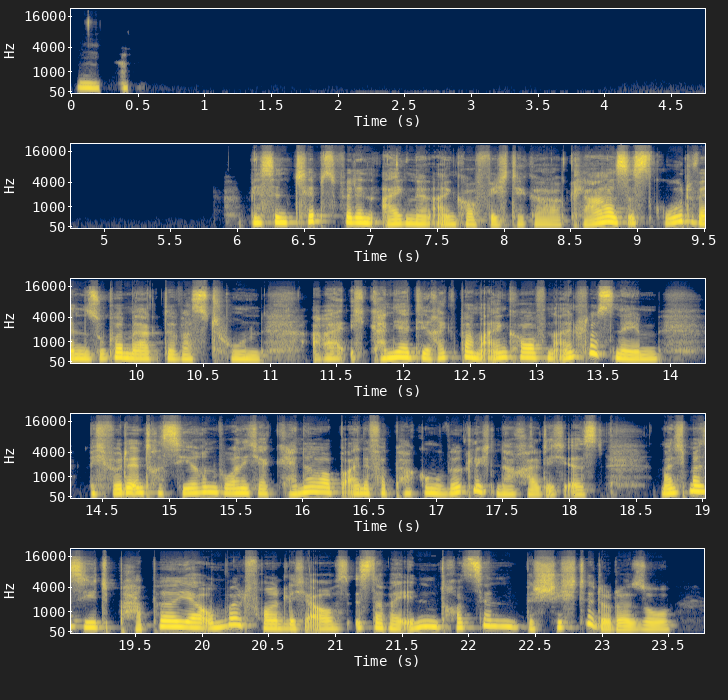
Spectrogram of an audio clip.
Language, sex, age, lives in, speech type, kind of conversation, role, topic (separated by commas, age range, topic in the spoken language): German, female, 50-54, Germany, read, expert-assistant, asker, Wie kann man beim Einkauf von Lebensmitteln auf nachhaltige Verpackungen und regionale Produkte achten?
